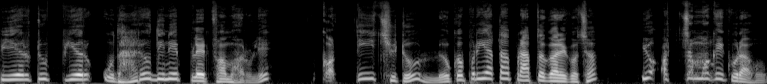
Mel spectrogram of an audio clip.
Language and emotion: Nepali, surprised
